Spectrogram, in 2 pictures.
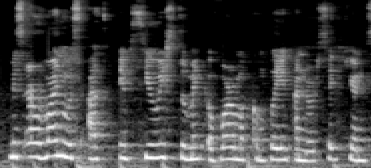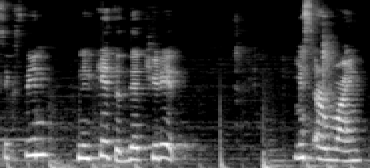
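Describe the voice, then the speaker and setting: A woman's voice: sits high, lightly acted. A woman playing a formal, methodical director questioning witnesses in a radio drama. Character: businesslike female director questioning at a hearing. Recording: echoey room with music.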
